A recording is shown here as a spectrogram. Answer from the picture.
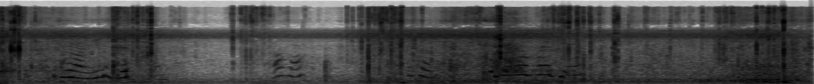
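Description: Faint, distant children's voices calling out in short bursts, mixed with scattered clicks and rustles close to the microphone.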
